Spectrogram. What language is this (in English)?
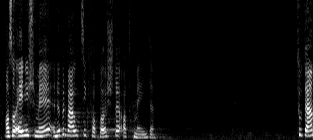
Swiss German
